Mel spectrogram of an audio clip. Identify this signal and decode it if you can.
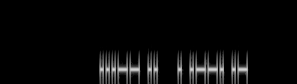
Morse code, heard as a keyed tone, about 40 wpm, 700 Hz. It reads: 3I EPA
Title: Winter Field Day Exchanges 40wpm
